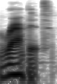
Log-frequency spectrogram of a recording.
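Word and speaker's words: Rappit: And then another example I'll share is a company called Rapid. And Rapid is spelled R-A-P-P-I-T, and it's actually founded by Jan Baan, who founded Baan Software back in the 90s, if you remember that.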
